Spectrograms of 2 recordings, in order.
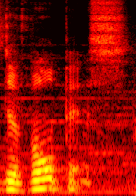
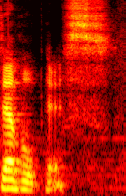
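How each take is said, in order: First: The name ends with a clear 'volpus' sound. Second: The name sounds like the words 'devil piss'. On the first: The speaker calls it right. "It's Devolpus" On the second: The speaker calls it wrong. "I was pronouncing it as Devil Piss because I thought it was funny"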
